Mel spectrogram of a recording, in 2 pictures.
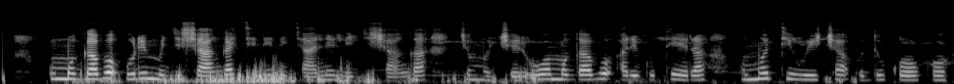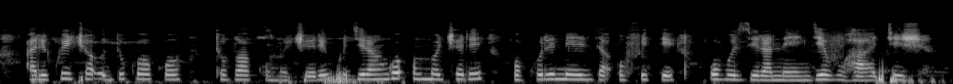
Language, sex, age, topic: Kinyarwanda, female, 18-24, agriculture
